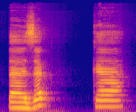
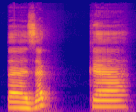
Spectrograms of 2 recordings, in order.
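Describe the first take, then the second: The two takes are said the same way.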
